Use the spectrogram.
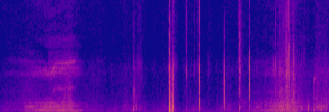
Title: snoring fart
